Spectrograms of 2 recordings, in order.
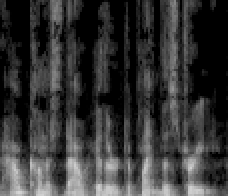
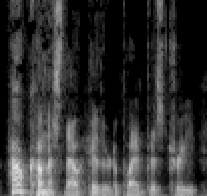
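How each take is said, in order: First: Archaic servant. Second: Said in the usual way. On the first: Acted. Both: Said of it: "talk like this".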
